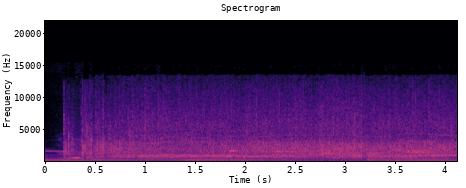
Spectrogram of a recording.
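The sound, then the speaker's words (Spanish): An audience applauds a guest named Julia with a steady, dense clatter of clapping over low sustained tones that change pitch a few times. “Un aplauso para Julia.”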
